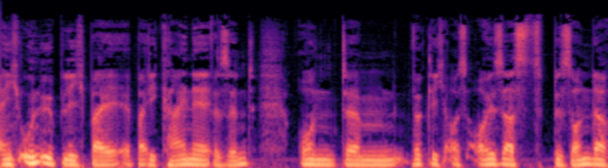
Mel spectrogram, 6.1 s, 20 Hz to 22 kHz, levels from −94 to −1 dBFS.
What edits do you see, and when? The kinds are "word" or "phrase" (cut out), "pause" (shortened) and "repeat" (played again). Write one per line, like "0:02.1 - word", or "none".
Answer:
0:01.5 - word
0:02.1 - word
0:04.1 - phrase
